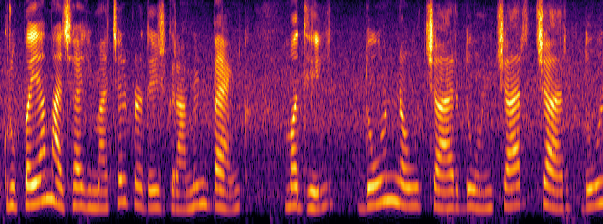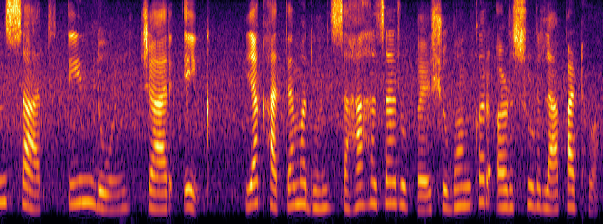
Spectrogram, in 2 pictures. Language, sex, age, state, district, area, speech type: Marathi, female, 18-30, Maharashtra, Amravati, urban, read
